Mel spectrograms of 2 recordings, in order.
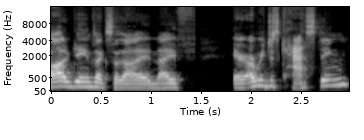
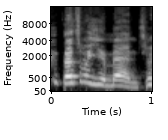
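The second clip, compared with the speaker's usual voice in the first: high, louder, cracking up; laughing; 6 semitones higher, 6 dB louder than usual. Real, not acted. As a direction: say it through real laughter. Cracks up after the parody song.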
